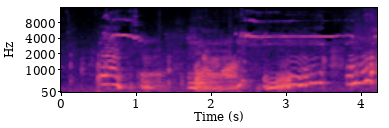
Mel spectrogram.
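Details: Dogs communicating with strange sounds, the smaller female having the lower voice; wavering, moaning yowls in three or four bursts, mid-pitched and slurred, with a faint high whistling tone in the background.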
